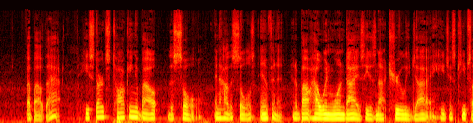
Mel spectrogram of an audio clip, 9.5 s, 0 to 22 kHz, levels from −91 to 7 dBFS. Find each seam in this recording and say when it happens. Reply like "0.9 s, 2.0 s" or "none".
0.9 s, 5.8 s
